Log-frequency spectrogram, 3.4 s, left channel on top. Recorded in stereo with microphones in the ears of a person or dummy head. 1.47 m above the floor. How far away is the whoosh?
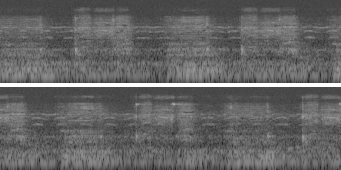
No whoosh in this recording.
